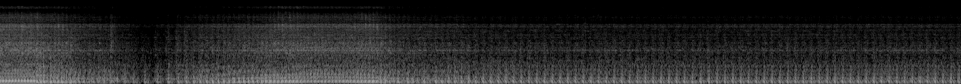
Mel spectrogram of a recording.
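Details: 1997 Yamaha SR 125 first start after winter storage: a few rough cranking attempts catch on about the fourth, then the single settles into a steady, even idle thump; normal cold start and idle.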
